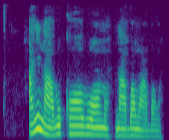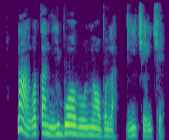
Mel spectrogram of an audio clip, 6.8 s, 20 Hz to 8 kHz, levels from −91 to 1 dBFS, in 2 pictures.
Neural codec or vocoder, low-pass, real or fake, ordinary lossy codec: none; 7.2 kHz; real; AAC, 32 kbps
